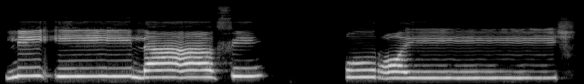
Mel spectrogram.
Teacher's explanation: لی ایلافی، ای کو بنا کھینچے پڑھ دیتے ہیں. حمزہ کے ساتھ یا مدہ ہے، اسی لیے اس کو ہم کھینچ کر پڑھیں گے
